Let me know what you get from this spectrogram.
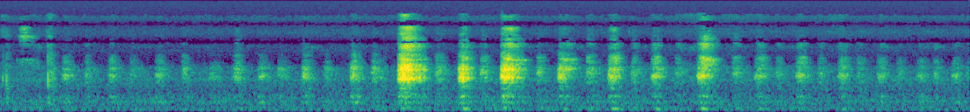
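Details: Dog named Zeus, tired and fighting sleep, washing his stuffed wolf toy: steady rhythmic breathy panting, about one breath per second, with a few louder huffs midway over a constant low background hum.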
